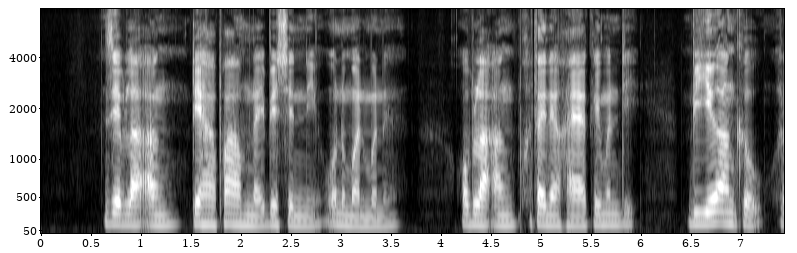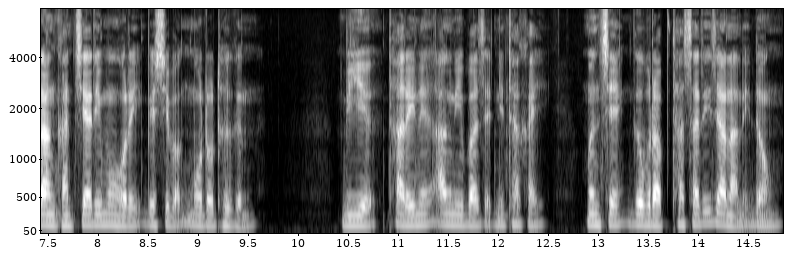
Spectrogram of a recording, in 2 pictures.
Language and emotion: Bodo, sad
